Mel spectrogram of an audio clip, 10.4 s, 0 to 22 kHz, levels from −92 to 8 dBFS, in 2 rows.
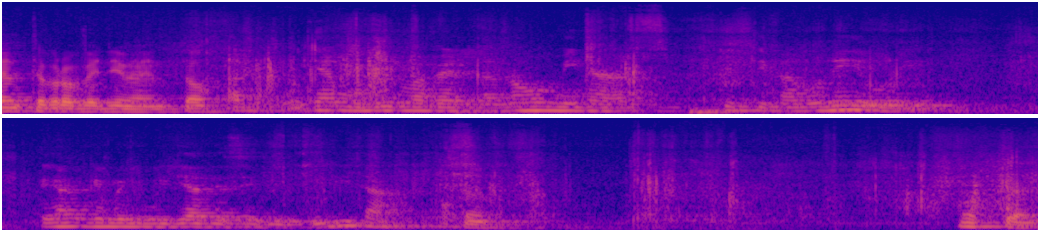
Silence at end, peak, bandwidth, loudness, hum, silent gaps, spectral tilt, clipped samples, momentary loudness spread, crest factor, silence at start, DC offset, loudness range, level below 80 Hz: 0 s; -18 dBFS; over 20 kHz; -40 LUFS; none; none; -6 dB/octave; under 0.1%; 17 LU; 22 dB; 0 s; under 0.1%; 7 LU; -66 dBFS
